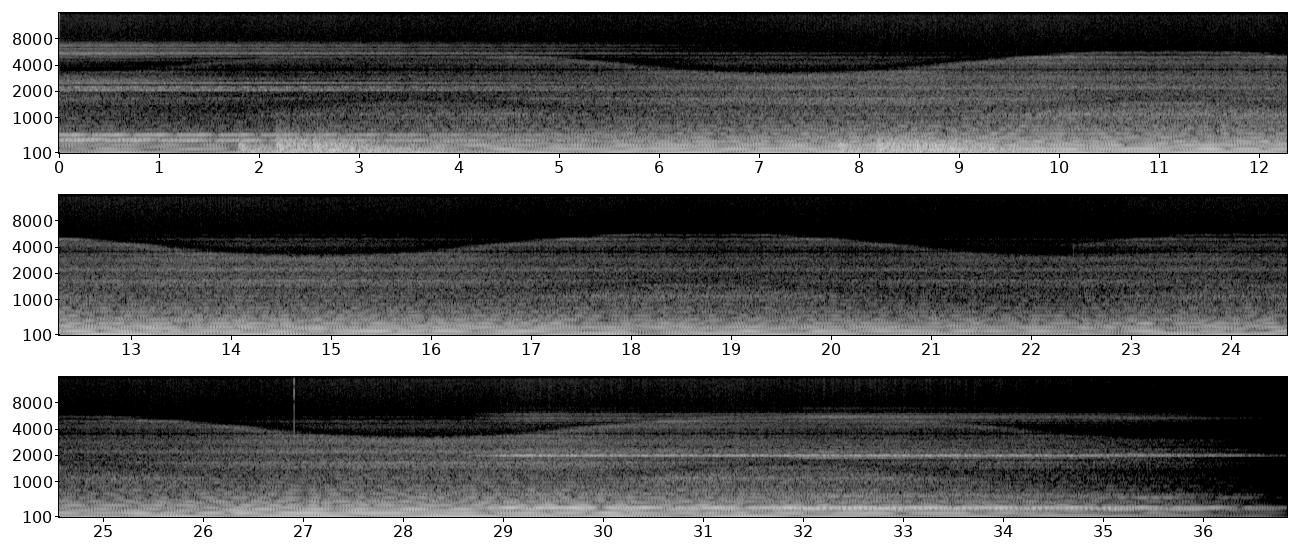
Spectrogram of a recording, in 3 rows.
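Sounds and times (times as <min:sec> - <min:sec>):
ambient music theme: 0:00.0 - 0:36.7.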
